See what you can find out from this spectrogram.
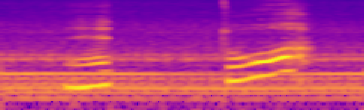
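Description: bus arriving

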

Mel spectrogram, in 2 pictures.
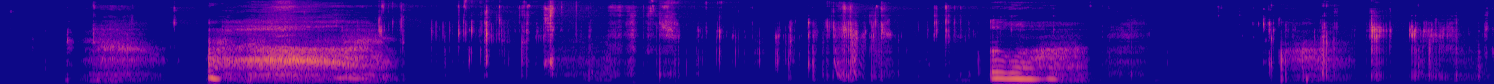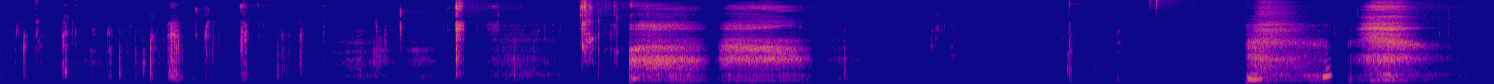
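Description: chewing food

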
